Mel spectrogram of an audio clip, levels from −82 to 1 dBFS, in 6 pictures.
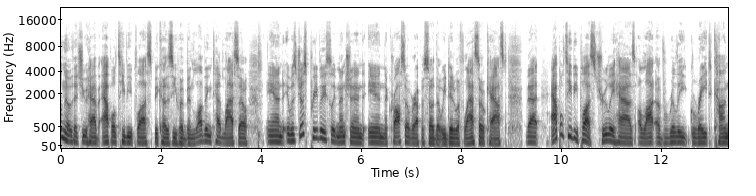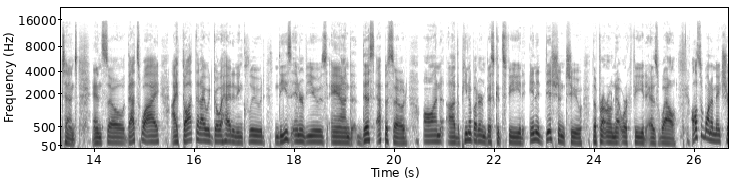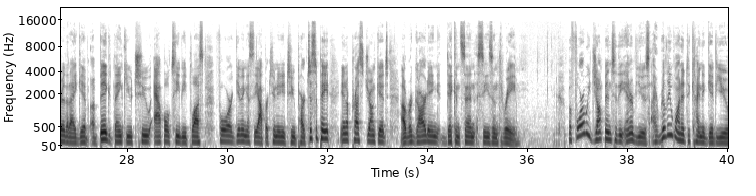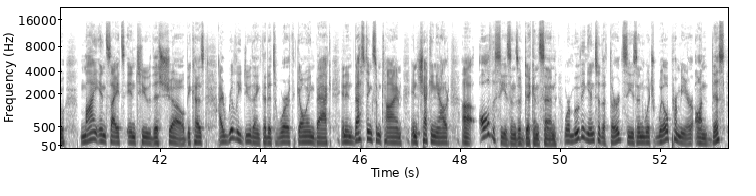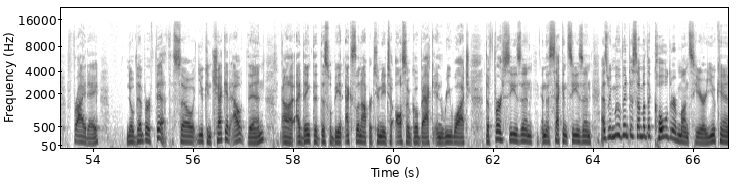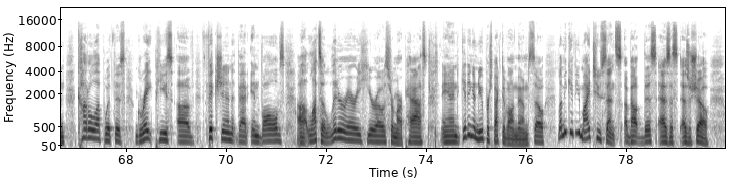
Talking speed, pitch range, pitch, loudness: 185 wpm, 115-145 Hz, 125 Hz, -21 LUFS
